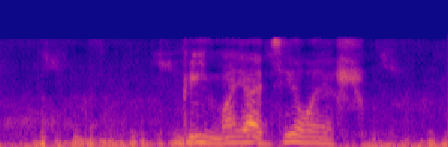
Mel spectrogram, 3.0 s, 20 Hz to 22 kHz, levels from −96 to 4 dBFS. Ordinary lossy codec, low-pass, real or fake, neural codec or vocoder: none; 7.2 kHz; fake; codec, 16 kHz, 2 kbps, FreqCodec, smaller model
